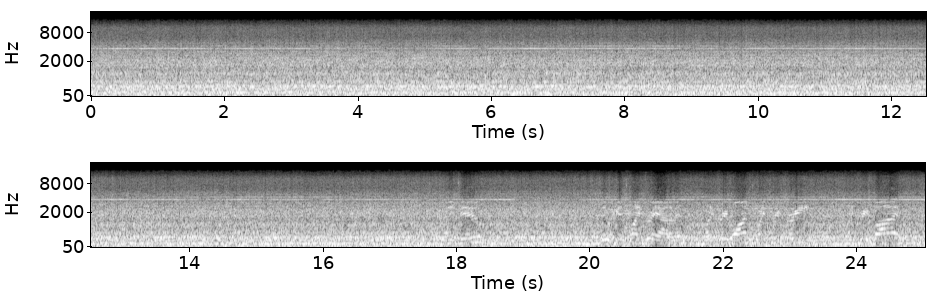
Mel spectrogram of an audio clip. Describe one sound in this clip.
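A jet engine hums steadily with a thin, high whine.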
